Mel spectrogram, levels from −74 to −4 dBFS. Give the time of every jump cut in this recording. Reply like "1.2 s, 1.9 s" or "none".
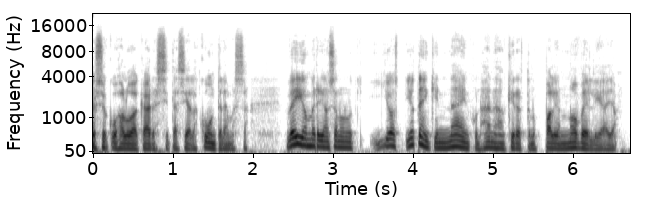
none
